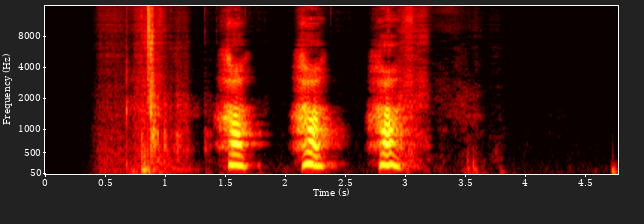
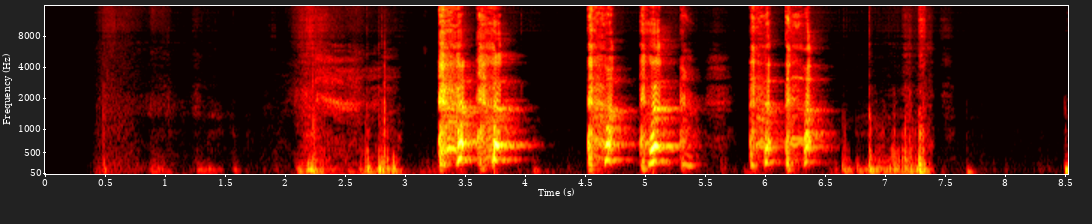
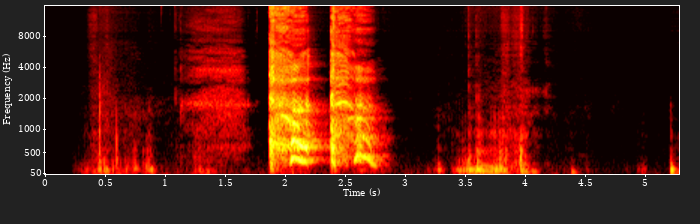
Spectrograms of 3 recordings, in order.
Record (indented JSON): {
  "exhalation_length": "4.8 s",
  "exhalation_amplitude": 26668,
  "exhalation_signal_mean_std_ratio": 0.28,
  "three_cough_length": "8.5 s",
  "three_cough_amplitude": 30158,
  "three_cough_signal_mean_std_ratio": 0.29,
  "cough_length": "5.3 s",
  "cough_amplitude": 32768,
  "cough_signal_mean_std_ratio": 0.32,
  "survey_phase": "beta (2021-08-13 to 2022-03-07)",
  "age": "45-64",
  "gender": "Female",
  "wearing_mask": "No",
  "symptom_none": true,
  "smoker_status": "Never smoked",
  "respiratory_condition_asthma": false,
  "respiratory_condition_other": false,
  "recruitment_source": "REACT",
  "submission_delay": "4 days",
  "covid_test_result": "Negative",
  "covid_test_method": "RT-qPCR"
}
